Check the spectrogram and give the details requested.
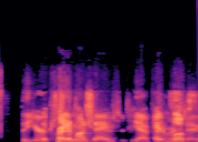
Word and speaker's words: Pret A Manger: yeah, but it's pronounced pret a manger.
